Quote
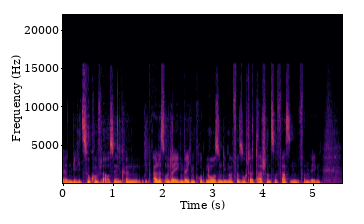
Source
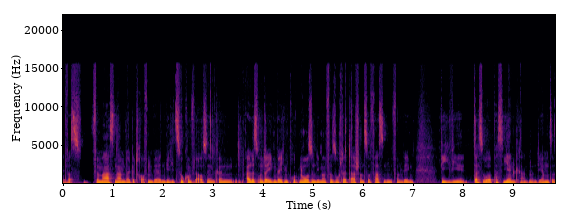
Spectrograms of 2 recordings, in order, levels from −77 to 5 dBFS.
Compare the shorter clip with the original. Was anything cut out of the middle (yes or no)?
no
